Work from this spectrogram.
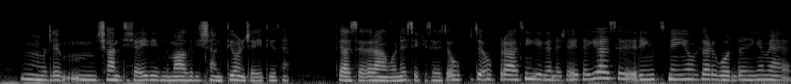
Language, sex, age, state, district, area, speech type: Dogri, female, 30-45, Jammu and Kashmir, Udhampur, urban, spontaneous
